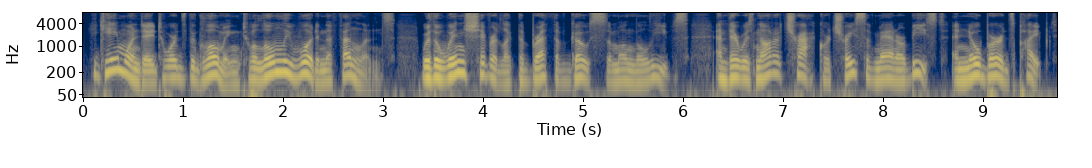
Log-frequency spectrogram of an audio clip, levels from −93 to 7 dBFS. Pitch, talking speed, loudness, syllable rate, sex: 140 Hz, 260 wpm, -19 LUFS, 6.1 syllables/s, male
